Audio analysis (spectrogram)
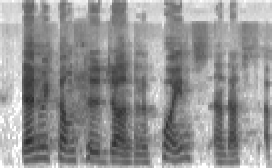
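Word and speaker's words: Poyntz: we come to John points and that's point is the way to pronounce it rather than that spelling um he made 11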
